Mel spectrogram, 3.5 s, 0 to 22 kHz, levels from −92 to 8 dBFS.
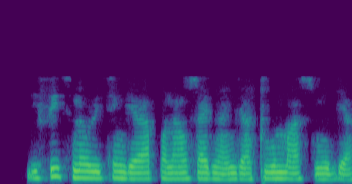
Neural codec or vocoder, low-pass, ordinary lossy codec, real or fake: codec, 16 kHz in and 24 kHz out, 1 kbps, XY-Tokenizer; 7.2 kHz; AAC, 16 kbps; fake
